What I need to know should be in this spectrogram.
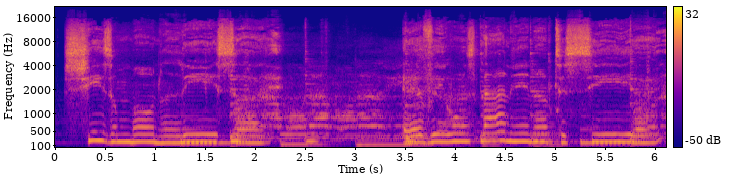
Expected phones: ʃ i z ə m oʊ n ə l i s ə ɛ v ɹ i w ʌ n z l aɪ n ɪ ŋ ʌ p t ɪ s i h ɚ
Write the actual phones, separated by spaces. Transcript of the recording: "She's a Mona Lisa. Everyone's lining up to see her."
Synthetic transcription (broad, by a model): ʃ i z ə m oʊ n ə l i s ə ɛ v ɹ i w ʌ n z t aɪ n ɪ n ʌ f t ɪ s i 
